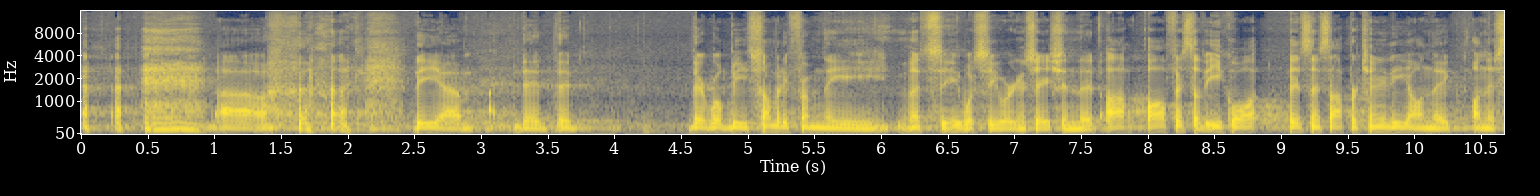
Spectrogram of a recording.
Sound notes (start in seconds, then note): 3.1 laughter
